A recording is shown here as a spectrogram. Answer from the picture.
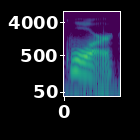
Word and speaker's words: Guo: And it's pronounced Guo.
